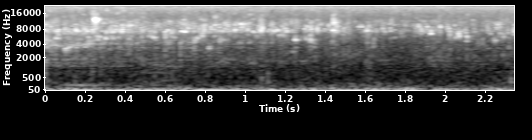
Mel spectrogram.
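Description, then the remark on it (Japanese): Carbonated water pours with a steady, crackling fizz, a soft continuous hiss of bubbles that stays even throughout, quiet with no talking, as carbonated shampoo is rinsed off with the carbonated water. “炭酸シャンプーを炭酸水で流して。”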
